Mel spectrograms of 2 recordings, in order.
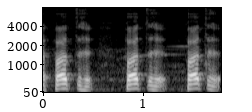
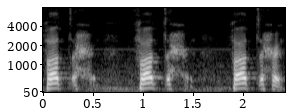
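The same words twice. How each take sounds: First: फतह with a harsh deep-throat ह; teacher demonstrating the wrong फतह; wrong low-throat ha, slow. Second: Teacher modelling correct फतह; ha from mid-throat. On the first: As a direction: slowly show the wrong फतह. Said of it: "इसको फतह नहीं पढ़ना". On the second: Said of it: "हलक के दरमियान वाले हिस्से से निकालते". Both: Shown as a demonstration.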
